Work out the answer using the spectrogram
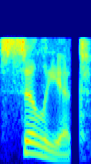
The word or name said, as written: ciliate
